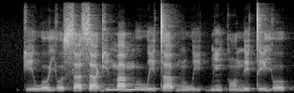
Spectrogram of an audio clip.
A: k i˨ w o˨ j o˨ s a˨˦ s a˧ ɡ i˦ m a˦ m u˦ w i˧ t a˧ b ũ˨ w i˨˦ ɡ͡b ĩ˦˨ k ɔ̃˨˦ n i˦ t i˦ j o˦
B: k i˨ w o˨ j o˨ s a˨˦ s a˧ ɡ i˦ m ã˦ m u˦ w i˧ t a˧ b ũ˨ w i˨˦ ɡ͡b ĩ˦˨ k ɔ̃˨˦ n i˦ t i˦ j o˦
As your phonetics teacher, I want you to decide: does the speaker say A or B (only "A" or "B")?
A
